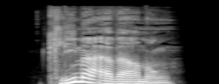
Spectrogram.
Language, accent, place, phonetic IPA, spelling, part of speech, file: German, Germany, Berlin, [ˈkliːmaʔɛɐ̯ˌvɛʁmʊŋ], Klimaerwärmung, noun, De-Klimaerwärmung.ogg
- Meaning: climate warming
